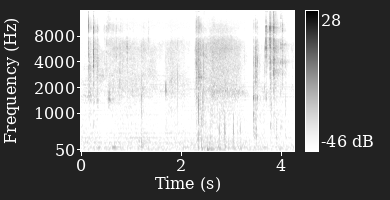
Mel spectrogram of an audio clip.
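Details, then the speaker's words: VQ37VHR engine on the ground with uncut OEM harness, for a 300zx: faint irregular relay clicks, no starter crank, cluster won't shut off; something wrong, owner suspects airbag/accident mode. "I hear all the relays clicking and all that stuff but it still doesn't want to do anything and I can't shut it off either so until I can shut this off then I will always know that something is wrong"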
